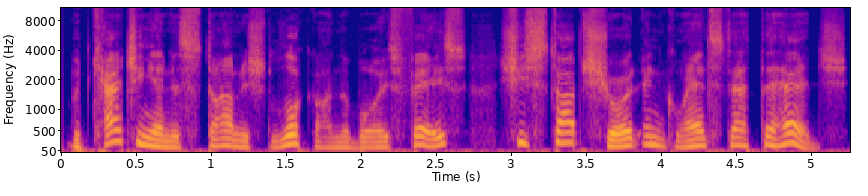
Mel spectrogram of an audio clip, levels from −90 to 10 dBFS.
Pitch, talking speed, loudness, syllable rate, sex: 160 Hz, 195 wpm, -17 LUFS, 4.9 syllables/s, male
